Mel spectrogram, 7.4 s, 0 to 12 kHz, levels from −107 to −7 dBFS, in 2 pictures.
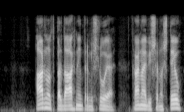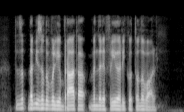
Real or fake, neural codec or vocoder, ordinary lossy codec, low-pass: fake; codec, 16 kHz, 4 kbps, FreqCodec, larger model; none; 7.2 kHz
